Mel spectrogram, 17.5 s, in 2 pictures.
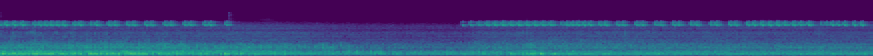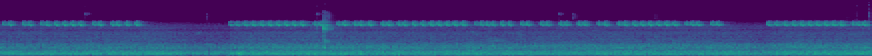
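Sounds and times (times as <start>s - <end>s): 
cricket chirping: 0.0s - 2.4s, 4.6s - 10.2s, 11.0s - 17.4s
constant low hum: 0.0s - 17.4s
faint clicks: 11.9s - 12.3s.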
